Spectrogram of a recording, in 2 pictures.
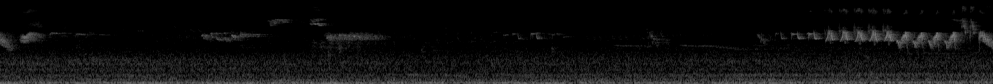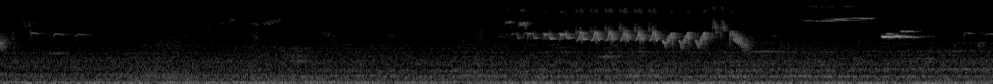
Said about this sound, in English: I missed my bird song for a few days. Well, not that many, but I'll miss them.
